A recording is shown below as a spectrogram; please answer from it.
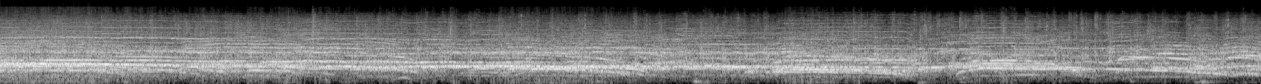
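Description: A loud crowd at a New Jersey Republican gubernatorial debate cheers, whoops and claps to welcome a candidate to the stage, a sustained roar with shouts rising above it throughout.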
